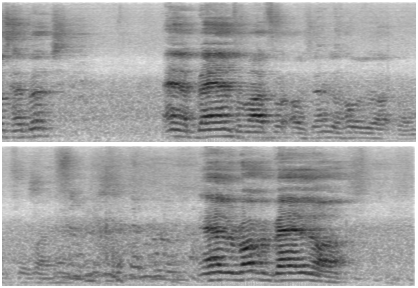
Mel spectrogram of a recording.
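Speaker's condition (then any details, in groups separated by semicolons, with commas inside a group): Motor neuron disease; terminal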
